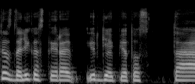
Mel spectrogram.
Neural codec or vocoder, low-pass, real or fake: codec, 44.1 kHz, 7.8 kbps, DAC; 14.4 kHz; fake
